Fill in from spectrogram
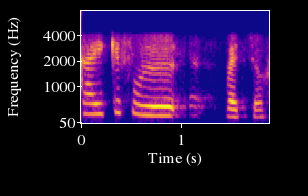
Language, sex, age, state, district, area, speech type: Malayalam, female, 18-30, Kerala, Idukki, rural, conversation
